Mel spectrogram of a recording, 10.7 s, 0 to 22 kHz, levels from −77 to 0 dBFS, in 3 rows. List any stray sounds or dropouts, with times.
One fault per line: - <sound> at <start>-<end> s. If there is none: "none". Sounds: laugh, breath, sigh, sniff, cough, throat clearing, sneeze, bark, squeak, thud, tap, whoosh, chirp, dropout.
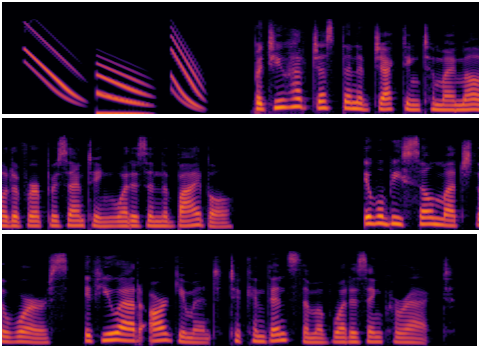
- chirp at 0.2-1.5 s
